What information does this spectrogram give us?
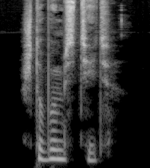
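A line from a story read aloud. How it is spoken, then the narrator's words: Whisper. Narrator (Russian): прошептала я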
